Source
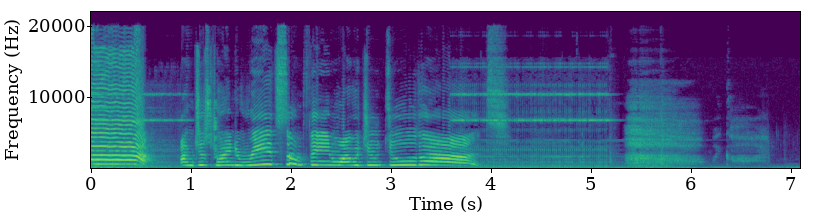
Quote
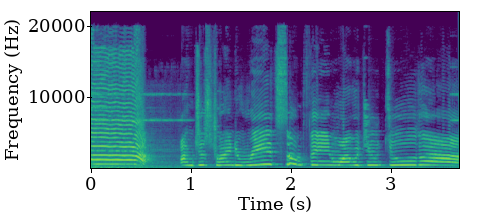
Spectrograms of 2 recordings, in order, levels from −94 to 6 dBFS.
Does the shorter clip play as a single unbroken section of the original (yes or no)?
yes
